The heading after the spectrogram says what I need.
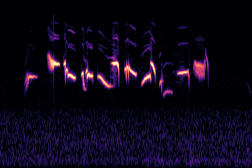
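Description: A Snow Bunting sings a quick, sweet warble of about a dozen clear, high whistled notes that rise and fall, over faint background hiss.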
